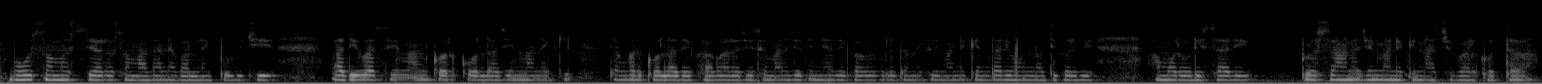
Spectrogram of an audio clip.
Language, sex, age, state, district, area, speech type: Odia, female, 18-30, Odisha, Balangir, urban, spontaneous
